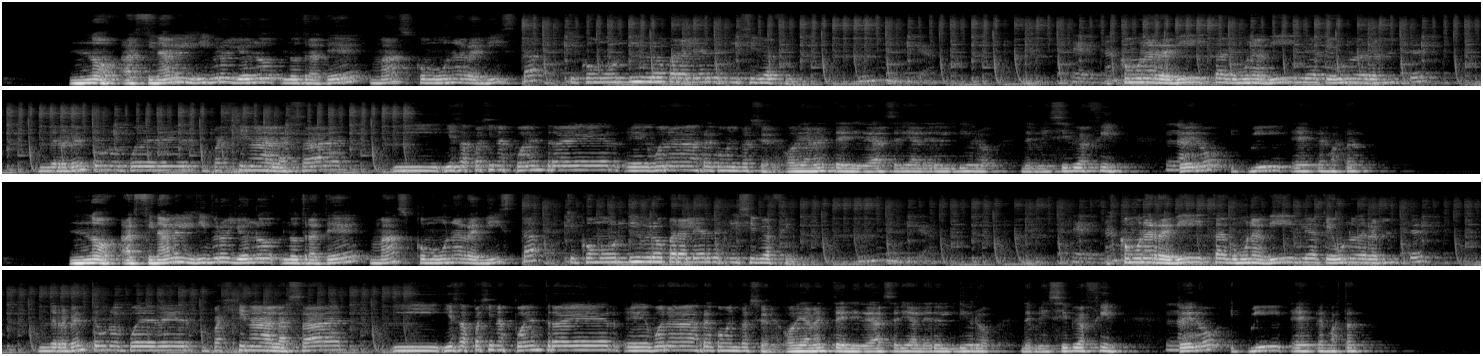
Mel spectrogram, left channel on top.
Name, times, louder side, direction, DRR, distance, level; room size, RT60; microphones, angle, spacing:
voice 1, 0.7-8.0 11.2-14.3 15.1-18.3 18.7-24.7 25.0-26.0 26.6-28.4, right 2 dB, 40° right, 7 dB, 0.5 m, -20 dB
sound 1, 5.2-18.9, left 2 dB, 25° left, 1.0 m, -35 dB
voice 2, 8.5-9.4 10.7-12.7 26.4-26.8, right 1 dB, 5° left, 0 dB, 1.8 m, -33 dB
8.6 x 5.0 x 5.3 m, 0.67 s
head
